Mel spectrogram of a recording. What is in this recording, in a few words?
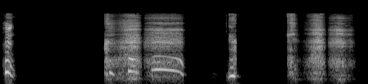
BREAK JP; GF Alarm; M4A1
